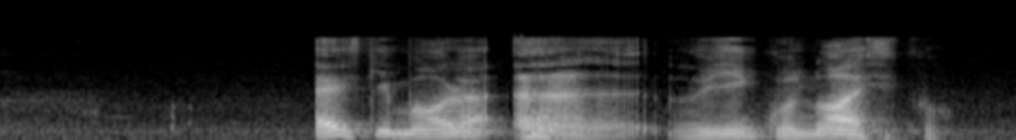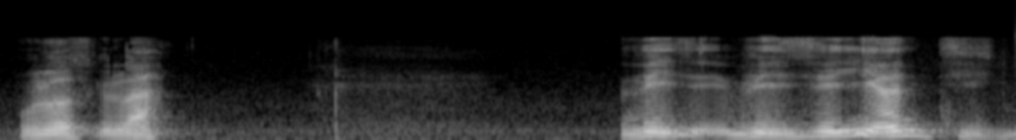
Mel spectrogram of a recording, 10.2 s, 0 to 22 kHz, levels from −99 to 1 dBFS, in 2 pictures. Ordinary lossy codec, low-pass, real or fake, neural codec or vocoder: AAC, 32 kbps; 7.2 kHz; real; none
